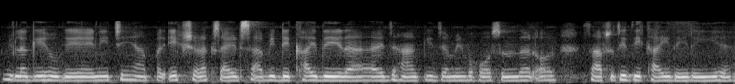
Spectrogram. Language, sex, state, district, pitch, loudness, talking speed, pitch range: Hindi, female, Punjab, Kapurthala, 185 Hz, -15 LUFS, 230 wpm, 180-190 Hz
